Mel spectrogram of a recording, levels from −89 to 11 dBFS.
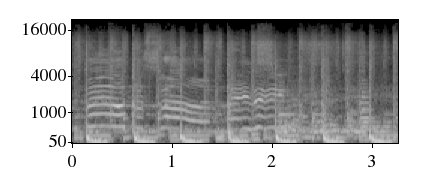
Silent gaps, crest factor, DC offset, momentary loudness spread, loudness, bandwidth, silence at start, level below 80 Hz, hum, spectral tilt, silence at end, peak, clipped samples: none; 12 dB; under 0.1%; 3 LU; -16 LUFS; 18 kHz; 0 s; -22 dBFS; none; -4.5 dB/octave; 0 s; -4 dBFS; under 0.1%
